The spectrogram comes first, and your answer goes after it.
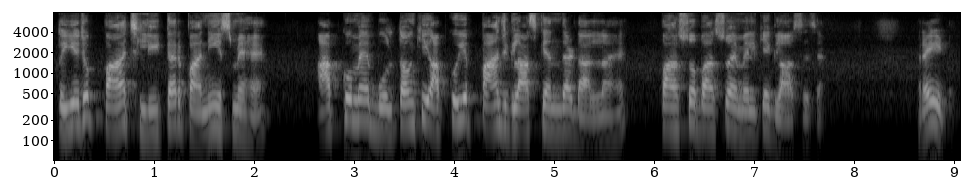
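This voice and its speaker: A young man teaching a trading lesson, his voice sitting a little high for a man. He sounds slightly hoarse. He talks in a loose, conversational way and keeps checking that his listeners follow. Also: normal speed. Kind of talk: explaining lesson with analogies.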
